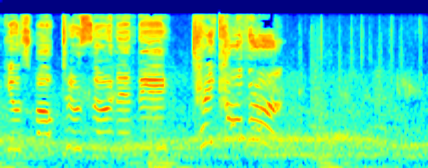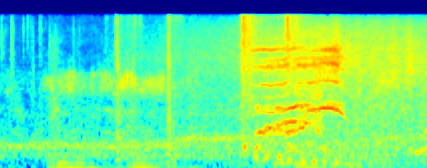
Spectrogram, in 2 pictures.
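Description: Animated-cartoon soundtrack: background music under a low rumble. Short, wordless vocal cries come in a quick run over the first three seconds, and another rising and falling cry comes about seven seconds in.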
